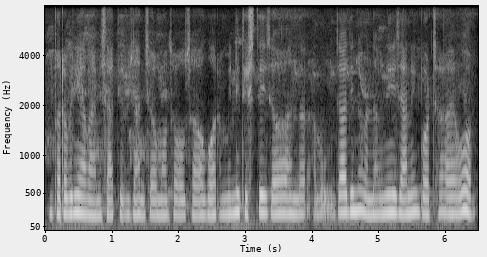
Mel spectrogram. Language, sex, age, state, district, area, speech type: Nepali, female, 18-30, West Bengal, Alipurduar, urban, spontaneous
